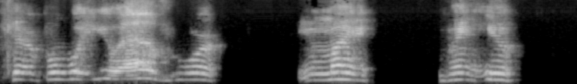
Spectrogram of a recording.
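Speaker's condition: Cerebral palsy; born very premature

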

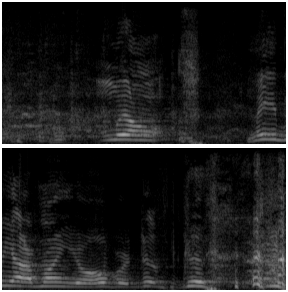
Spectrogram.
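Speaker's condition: Cerebral palsy; adult, wheelchair user, lives independently without 24-hour support

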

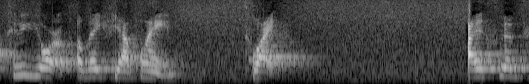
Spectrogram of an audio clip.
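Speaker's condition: Down syndrome; extra chromosome; speech problems

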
